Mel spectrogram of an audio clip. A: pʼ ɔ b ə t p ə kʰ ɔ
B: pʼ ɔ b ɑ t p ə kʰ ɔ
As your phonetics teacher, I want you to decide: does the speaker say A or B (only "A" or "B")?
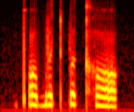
A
